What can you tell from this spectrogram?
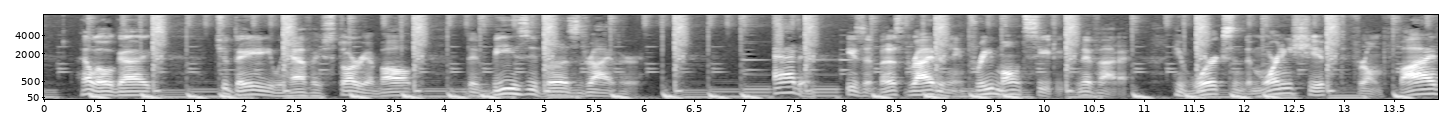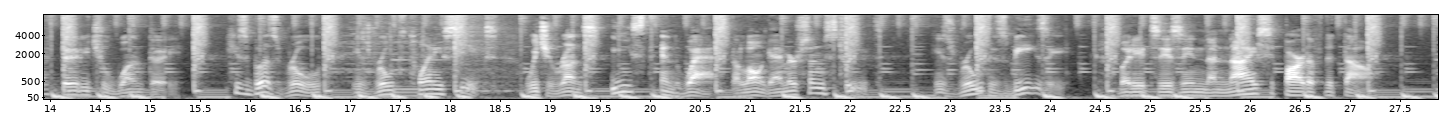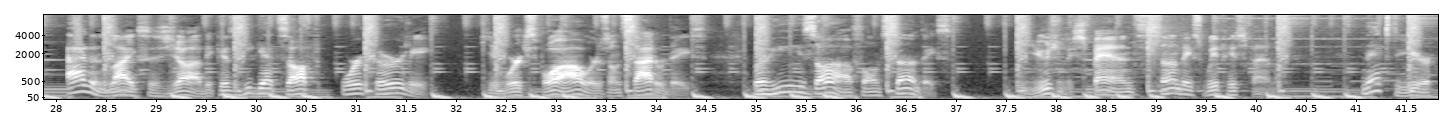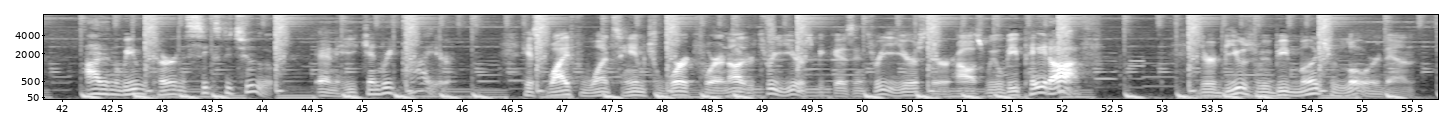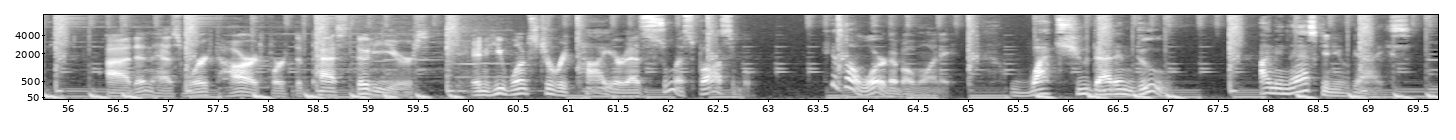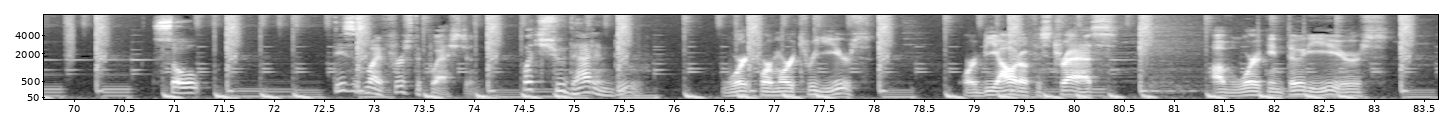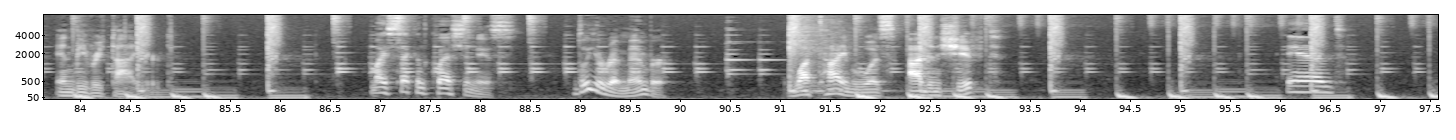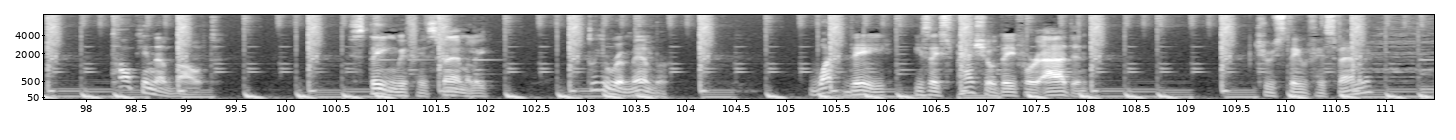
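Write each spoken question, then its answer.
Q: do you remember what time was Adam's shift?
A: 5:30 to 1:30 (morning shift)

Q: do you remember what day is a special day for Adam to stay with his family?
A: Sunday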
